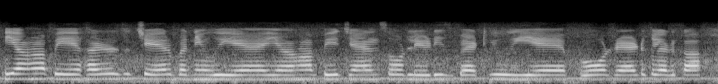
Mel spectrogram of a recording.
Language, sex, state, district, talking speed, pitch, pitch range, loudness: Hindi, female, Rajasthan, Bikaner, 165 wpm, 225 Hz, 220-235 Hz, -12 LUFS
